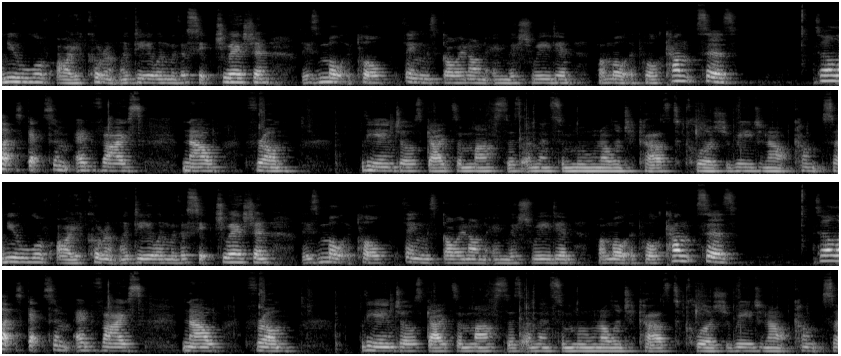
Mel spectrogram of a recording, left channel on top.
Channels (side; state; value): both; normal; correlation 0.06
